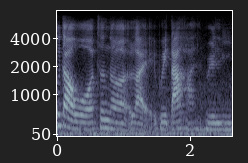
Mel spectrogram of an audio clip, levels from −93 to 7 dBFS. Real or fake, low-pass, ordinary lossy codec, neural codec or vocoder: real; 7.2 kHz; none; none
